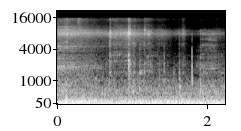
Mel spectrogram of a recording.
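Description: Steady low hum of a 2016 GMC Acadia's V6 idling, heard from inside the cabin, with a faint click near the end.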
